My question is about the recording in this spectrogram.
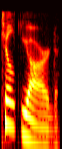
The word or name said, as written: tiltyard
